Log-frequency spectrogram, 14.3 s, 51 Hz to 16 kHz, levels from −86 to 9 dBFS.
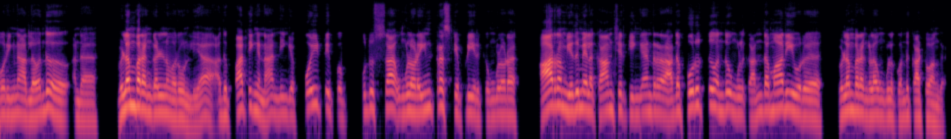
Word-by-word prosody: போகிறீங்கன்னா 140 Hz, +1 st, -2 dB
அதில 130 Hz, 0 st, 0 dB
வந்து 180 Hz, +5 st, 0 dB, 0.4 s
அந்த 120 Hz, -1 st, -4 dB, 0.5 s
விளம்பரங்கள்ன்னு 155 Hz, -5 st, +5 dB
வரும் 125 Hz, -3 st, -1 dB
இல்லையா. 100 Hz, +8 st, -3 dB, 0.2 s
அது 135 Hz, +2 st, -4 dB, 0.2 s
பார்த்தீங்கன்னா 165 Hz, -9 st, 0 dB, 0.2 s
நீங்க 145 Hz, -1 st, -7 dB, 0.2 s
போய்ட்டு 200 Hz, +2 st, -3 dB
இப்ப 135 Hz, -, -10 dB, 0.3 s
புதுசா 180 Hz, +2 st, -2 dB
உங்களோட 155 Hz, +1 st, +1 dB
இன்ட்ரெஸ்ட் 185 Hz, +1 st, -2 dB
எப்படி 155 Hz, 0 st, -4 dB
இருக்கு. 125 Hz, -1 st, -10 dB
உங்களோட 140 Hz, +1 st, -2 dB, 0.6 s
ஆர்வம் 200 Hz, -1 st, +7 dB
எது 180 Hz, +3 st, +2 dB
மேல் 170 Hz, -3 st, +3 dB
காமிச்சுருக்கீங்கற 155 Hz, -1 st, -2 dB, 0.2 s
அதைப் 160 Hz, +4 st, -3 dB
பொறுத்து 205 Hz, +2 st, 0 dB
வந்து 170 Hz, +1 st, -3 dB
உங்களுக்கு 145 Hz, -4 st, -6 dB
அந்த 160 Hz, +2 st, -3 dB
மாதிரி 180 Hz, 0 st, +3 dB, 0.2 s
ஒரு 135 Hz, -1 st, -1 dB, 0.5 s
விளம்பரங்கள்ல 150 Hz, -4 st, +1 dB
உங்களுக்கு 125 Hz, -1 st, -6 dB
வந்து 135 Hz, +2 st, -6 dB
காட்டுவாங்க. 115 Hz, -6 st, -2 dB
150 Hz, 140 wpm, -24 LUFS, 135-175 Hz, 0.6 s, ஆர்வம்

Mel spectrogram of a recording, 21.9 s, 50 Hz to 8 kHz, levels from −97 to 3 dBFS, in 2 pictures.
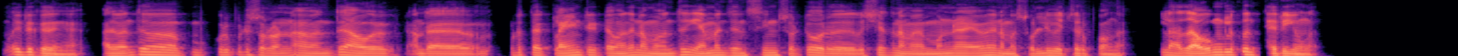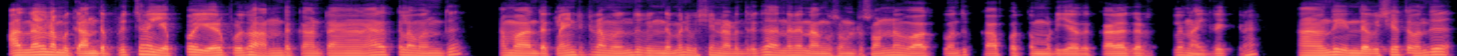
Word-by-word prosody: இருக்குதுங்க, 105 Hz, -11 st, +1 dB, 0.2 s
அது 105 Hz, -, +1 dB
வந்து 135 Hz, +7 st, -1 dB, 0.5 s
குறிப்பிட்டு 140 Hz, 0 st, -5 dB
சொல்லணும்ன்னா 115 Hz, -1 st, -1 dB
வந்து, 110 Hz, +5 st, -4 dB
அவர் 110 Hz, 0 st, +2 dB, 0.2 s
அந்த 105 Hz, 0 st, +1 dB, 0.6 s
குடுத்த 125 Hz, 0 st, -2 dB
க்ளையண்ட்டுட்ட 120 Hz, +1 st, 0 dB
வந்து, 120 Hz, +4 st, 0 dB
நம்ம 105 Hz, -4 st, 0 dB
வந்து 105 Hz, +8 st, -1 dB
எமர்ஜென்ஸி 115 Hz, 0 st, -2 dB
ன்னு 125 Hz, 0 st, -3 dB
சொல்ட்டு, 120 Hz, +5 st, -1 dB
ஒரு 105 Hz, -2 st, 0 dB, 0.2 s
விஷயத்த 120 Hz, +3 st, -2 dB
நம்ம 95 Hz, -2 st, 0 dB
முன்னமே, 110 Hz, +3 st, +1 dB
நம்ம 100 Hz, -1 st, -1 dB
சொல்லி 105 Hz, +3 st, 0 dB
வச்சிருப்போங்க. 95 Hz, -3 st, -3 dB, 0.3 s
இல்ல 125 Hz, -3 st, 0 dB
அது 115 Hz, -, +7 dB
அவுங்களுக்கும் 135 Hz, +3 st, +2 dB
தெரியுங்க. 100 Hz, -4 st, +2 dB, 1.2 s
அதுனால 130 Hz, +3 st, +6 dB
நமக்கு 120 Hz, -3 st, +1 dB
அந்த 110 Hz, 0 st, +3 dB
பிரச்சனை 135 Hz, +4 st, +1 dB
எப்போ 145 Hz, -, -4 dB, 0.2 s
ஏற்படுதோ, 125 Hz, 0 st, +2 dB
அந்த 115 Hz, 0 st, -2 dB
க -, -, -1 dB, 0.2 s
ட -, -, +1 dB, 0.3 s
நேரத்துல 135 Hz, +1 st, 0 dB
வந்து, 115 Hz, +6 st, -3 dB, 0.4 s
நம்ம 120 Hz, -1 st, +2 dB
அந்த 110 Hz, -1 st, +1 dB
க்ளையண்ட்டுட்ட 130 Hz, +4 st, -1 dB
நம்ம 120 Hz, -3 st, +1 dB
வந்து, 125 Hz, +4 st, -1 dB
இந்த 110 Hz, -, +1 dB
மாரி 125 Hz, +1 st, -1 dB
விஷயம் 115 Hz, 0 st, -2 dB
நடந்திருக்கு. 105 Hz, +6 st, -2 dB
அதுனால, 120 Hz, -1 st, 0 dB
நாங்க 100 Hz, -1 st, 0 dB
சொன் 105 Hz, -1 st, -3 dB
சொன்ன 125 Hz, +4 st, -1 dB
வாக்கு 110 Hz, 0 st, -1 dB
வந்து, 115 Hz, +6 st, -5 dB
காப்பாத்த 105 Hz, +2 st, -3 dB
முடியாத 95 Hz, 0 st, 0 dB
காலகட்டத்துல 105 Hz, +5 st, 0 dB
நான் 90 Hz, -2 st, -1 dB
இருக்கேன். 105 Hz, +8 st, -5 dB, 0.3 s
நான் 120 Hz, -1 st, +4 dB
வந்து 140 Hz, +4 st, +3 dB
இந்த 115 Hz, -2 st, +3 dB
விஷயத்த 135 Hz, +4 st, -1 dB
வந்து, 145 Hz, +5 st, +1 dB
115 Hz, 175 wpm, -23 LUFS, 105-130 Hz, 1.2 s, அது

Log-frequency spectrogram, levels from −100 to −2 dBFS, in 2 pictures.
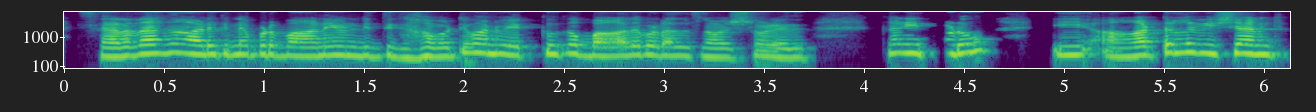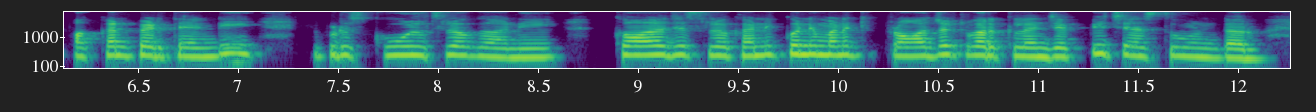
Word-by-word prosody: సరదాగా 265 Hz, +6 st, +4 dB
ఆడుకున్నప్పుడు 270 Hz, 0 st, +2 dB
బానే 235 Hz, +1 st, +3 dB
ఉండిద్ది. 235 Hz, 0 st, -4 dB
కాబట్టి 225 Hz, 0 st, 0 dB
మనం 285 Hz, -2 st, +2 dB
ఎక్కువగా 280 Hz, +3 st, -1 dB
బాధపడాల్సిన 240 Hz, -2 st, 0 dB
అవషరం 210 Hz, -1 st, -3 dB
లేదు. 210 Hz, 0 st, -4 dB, 0.4 s
కానీ 300 Hz, 0 st, +2 dB
ఇప్పుడు 290 Hz, +1 st, 0 dB, 0.5 s
ఈ -, -, +2 dB, 0.3 s
ఆటల 295 Hz, +6 st, +4 dB
విషయానికి 275 Hz, -1 st, +3 dB
పక్కన 240 Hz, +2 st, -1 dB
పెడితే 230 Hz, -2 st, 0 dB
అండి, 265 Hz, +7 st, -1 dB, 0.4 s
ఇప్పుడు 255 Hz, +2 st, -3 dB
స్కూల్స్‌లో 255 Hz, 0 st, -1 dB
కానీ, 215 Hz, -1 st, -1 dB, 0.4 s
కాలేజెస్‌లో 255 Hz, -1 st, +2 dB
కానీ 240 Hz, +2 st, +1 dB
కొన్ని 270 Hz, -1 st, +4 dB
మనకి 255 Hz, 0 st, -3 dB
ప్రాజెక్ట్ 240 Hz, +2 st, 0 dB
వర్కులని 230 Hz, -2 st, 0 dB
జెప్పి 220 Hz, +6 st, -2 dB
చేస్తూ 235 Hz, 0 st, -3 dB
ఉంటారు. 205 Hz, -2 st, -1 dB
250 Hz, 145 wpm, -24 LUFS, 230-270 Hz, 0.5 s, సరదాగా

